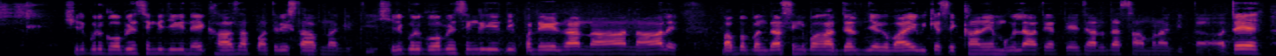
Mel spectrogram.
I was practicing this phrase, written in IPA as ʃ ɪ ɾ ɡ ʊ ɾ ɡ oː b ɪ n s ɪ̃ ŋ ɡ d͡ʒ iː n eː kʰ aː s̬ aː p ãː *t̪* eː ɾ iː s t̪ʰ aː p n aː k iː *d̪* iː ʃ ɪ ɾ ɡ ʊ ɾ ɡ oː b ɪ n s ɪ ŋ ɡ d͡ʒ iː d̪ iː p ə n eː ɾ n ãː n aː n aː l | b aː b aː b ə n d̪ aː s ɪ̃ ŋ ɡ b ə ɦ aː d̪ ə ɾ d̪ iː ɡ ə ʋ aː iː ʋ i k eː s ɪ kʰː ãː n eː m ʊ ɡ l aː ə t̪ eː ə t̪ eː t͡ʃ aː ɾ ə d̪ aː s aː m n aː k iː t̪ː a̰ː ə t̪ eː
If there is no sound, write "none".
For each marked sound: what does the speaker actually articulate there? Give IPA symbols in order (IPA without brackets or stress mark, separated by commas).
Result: t̪, t̪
